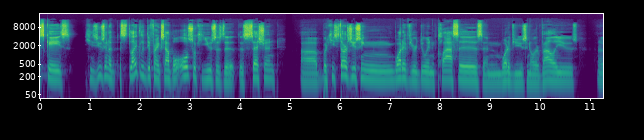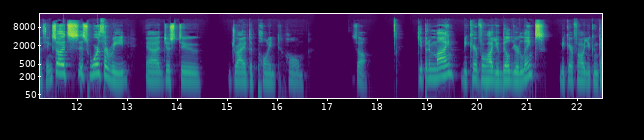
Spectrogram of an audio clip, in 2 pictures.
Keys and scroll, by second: 17.6 super+Tab.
